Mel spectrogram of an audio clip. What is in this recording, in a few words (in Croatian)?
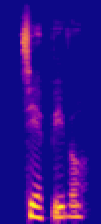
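"cijepivo", Hrvatski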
